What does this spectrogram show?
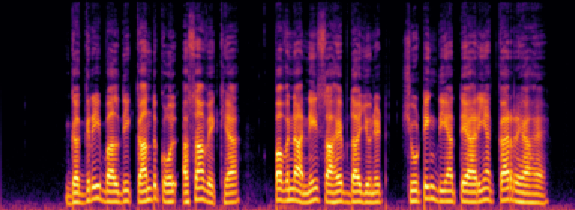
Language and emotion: Punjabi, neutral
